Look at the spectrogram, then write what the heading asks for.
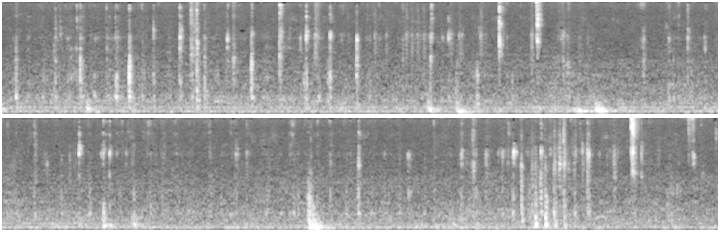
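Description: Close-miked chewing of pizza crust: soft, scattered mouth clicks and small crunches, with a few soft low thumps.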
